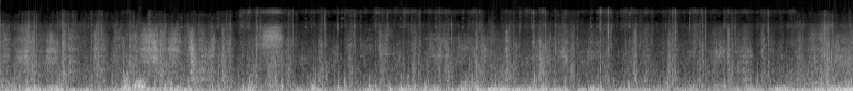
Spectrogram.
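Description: Hoofbeats of a ridden three-year-old gelding on dry grassland: a steady run of footfalls.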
